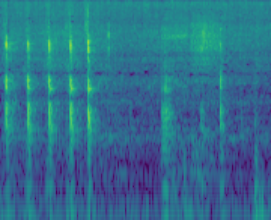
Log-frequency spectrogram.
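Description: A knife chops food into thick, even pieces for a soup: five sharp, evenly spaced cuts in quick succession, followed by a few softer, irregular knocks.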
